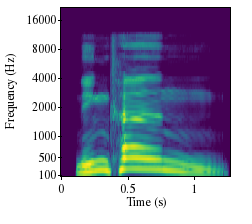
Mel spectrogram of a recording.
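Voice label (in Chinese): "宁肯", Chinese; HSK6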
